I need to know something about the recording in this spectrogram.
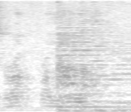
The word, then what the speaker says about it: Romanov: So that's how you pronounce it, Romanov.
